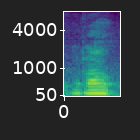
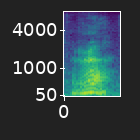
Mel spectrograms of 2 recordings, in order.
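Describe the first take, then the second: First: "re" softened, with an "eh" sound; soft consonant on "re". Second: "r" said hard, with an "uh" sound; hard consonant on "r". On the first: Learner showing what to say instead, soft R. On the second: Learner showing what not to say, hard R. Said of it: "instead of saying r, I say re". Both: Shown as a demonstration.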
